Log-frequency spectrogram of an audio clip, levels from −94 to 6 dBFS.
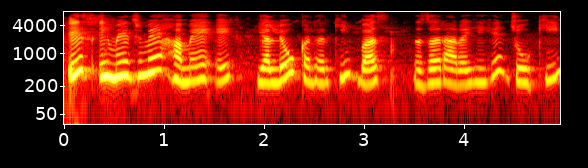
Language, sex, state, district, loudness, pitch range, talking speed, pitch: Hindi, female, Madhya Pradesh, Dhar, -16 LUFS, 240-340 Hz, 170 wpm, 275 Hz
